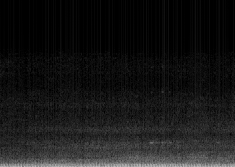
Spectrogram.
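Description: A motorcycle running with its exhaust silencer removed, giving a loud, close, deep and steady rumble with a rough, throbbing texture throughout.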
